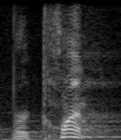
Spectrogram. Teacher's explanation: he said verklempt without the T at the end, or glottalizing that T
